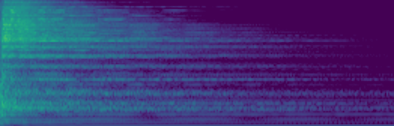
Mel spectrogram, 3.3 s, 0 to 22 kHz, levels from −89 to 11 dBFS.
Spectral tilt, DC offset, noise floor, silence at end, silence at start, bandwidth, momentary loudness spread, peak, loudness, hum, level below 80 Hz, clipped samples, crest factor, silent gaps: 3 dB/octave; under 0.1%; -67 dBFS; 2.1 s; 0 s; over 20 kHz; 26 LU; 0 dBFS; -18 LUFS; none; -82 dBFS; under 0.1%; 24 dB; none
